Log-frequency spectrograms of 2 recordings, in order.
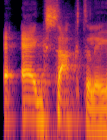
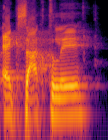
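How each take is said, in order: First: EXACTLY said as "egg-sactly"; egg pun. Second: Said in the usual way. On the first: Shown as a demonstration. Streamer explaining a pun to chat, egg pun. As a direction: put a clear EGG at the front of exactly. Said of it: "with the egg". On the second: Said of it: "not exactly, spelled like this".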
